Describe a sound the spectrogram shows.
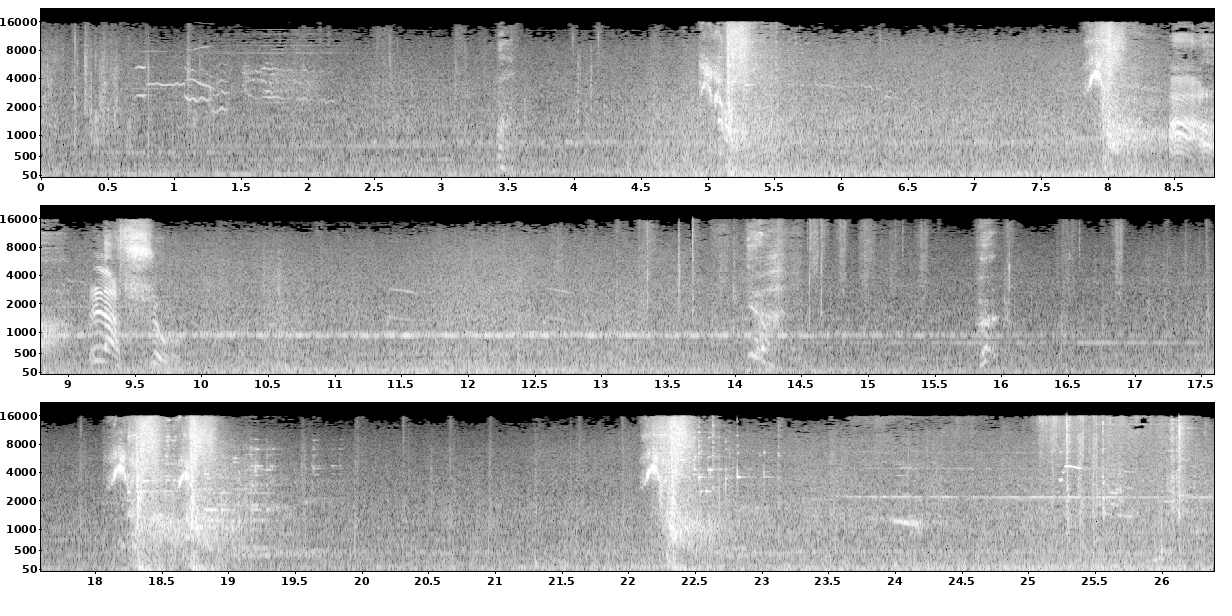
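Footsteps run across stone paving.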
